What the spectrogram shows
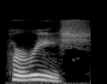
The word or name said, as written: harish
